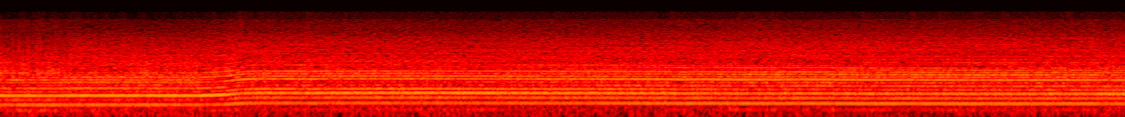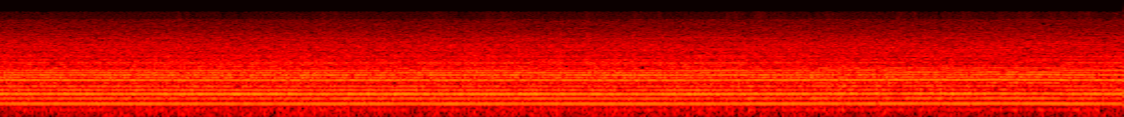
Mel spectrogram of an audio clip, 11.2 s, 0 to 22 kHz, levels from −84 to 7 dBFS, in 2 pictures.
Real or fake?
real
